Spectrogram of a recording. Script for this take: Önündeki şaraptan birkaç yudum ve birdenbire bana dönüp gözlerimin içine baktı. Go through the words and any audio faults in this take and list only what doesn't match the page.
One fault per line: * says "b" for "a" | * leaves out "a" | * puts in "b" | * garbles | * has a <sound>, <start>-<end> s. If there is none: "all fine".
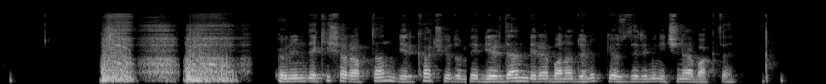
* has a throat clearing, 1.0-2.5 s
